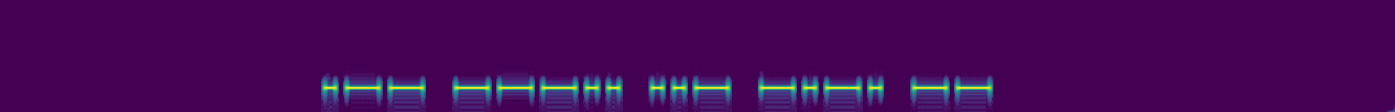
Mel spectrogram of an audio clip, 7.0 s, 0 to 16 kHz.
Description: Morse code, heard as a keyed tone, about 23 wpm, 700 Hz. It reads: W8UCM
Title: USA Call Signs - 5 Characters - 22wpm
